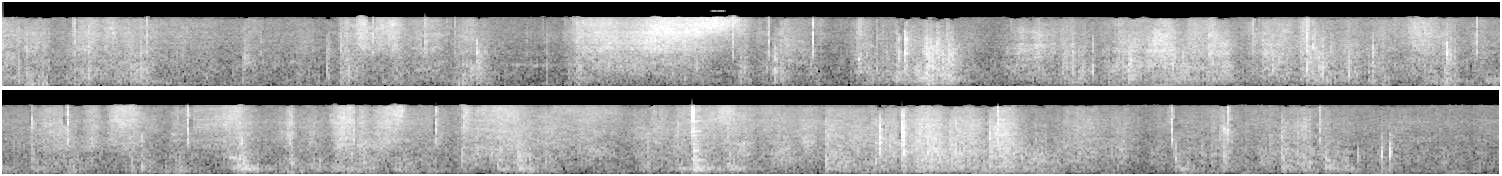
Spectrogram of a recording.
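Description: Irregular rustling and sliding of a large sheet of print media under hands as it is smoothed and lined up on a cold laminator's feed table, with a few sharp clicks.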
